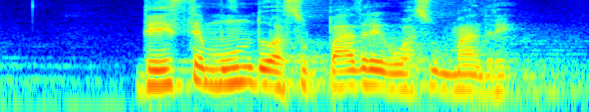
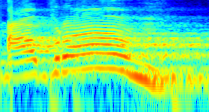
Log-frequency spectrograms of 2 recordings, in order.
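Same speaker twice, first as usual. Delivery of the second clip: calling voice from heaven; 5 semitones higher, slower than usual. Acted. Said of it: "hay voces del cielo que le dicen".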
